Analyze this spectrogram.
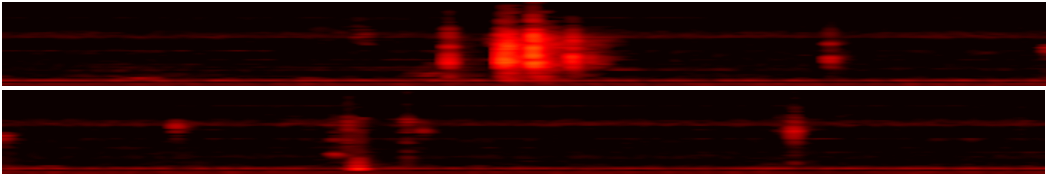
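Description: Light clicks and a brief scrape from a small knife and miniature steel utensils handled on a stone countertop while a small fish is cut into pieces. The loudest is a short scrape-and-click cluster about two seconds in, followed by a few single faint clicks, over a faint steady hum.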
